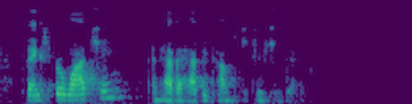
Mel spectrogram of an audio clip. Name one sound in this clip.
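A middle-aged woman speaks briefly and warmly through a microphone.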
